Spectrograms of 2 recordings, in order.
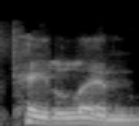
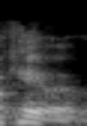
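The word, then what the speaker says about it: Kalen: Not to correct you, but it's Kaylin with an N, not B. Kaylin DeBoer. Oh, Caleb.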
